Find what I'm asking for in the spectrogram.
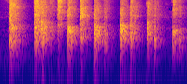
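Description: Audience clapping in rhythm at a Christian preaching service, with about eight sharp, evenly spaced claps in a loud burst and no talking over them.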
